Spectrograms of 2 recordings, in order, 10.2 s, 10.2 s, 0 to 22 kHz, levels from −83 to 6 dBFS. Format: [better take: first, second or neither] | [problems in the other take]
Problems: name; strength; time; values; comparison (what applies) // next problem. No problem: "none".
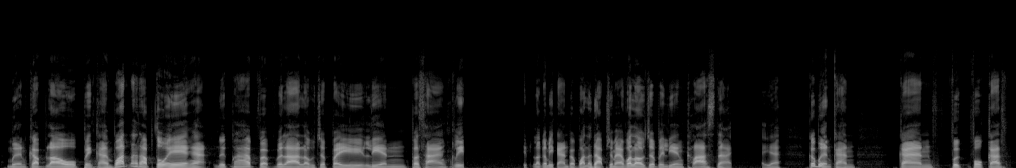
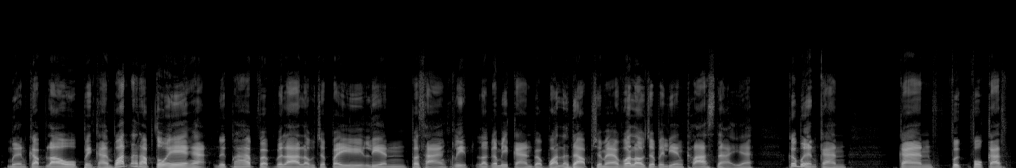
second | audio freezing; at 4.5 s for 0.5 s and at 7.5 s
